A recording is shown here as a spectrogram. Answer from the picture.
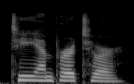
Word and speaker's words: temperature: For instance, temperature has stress on the first syllable, temperature.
